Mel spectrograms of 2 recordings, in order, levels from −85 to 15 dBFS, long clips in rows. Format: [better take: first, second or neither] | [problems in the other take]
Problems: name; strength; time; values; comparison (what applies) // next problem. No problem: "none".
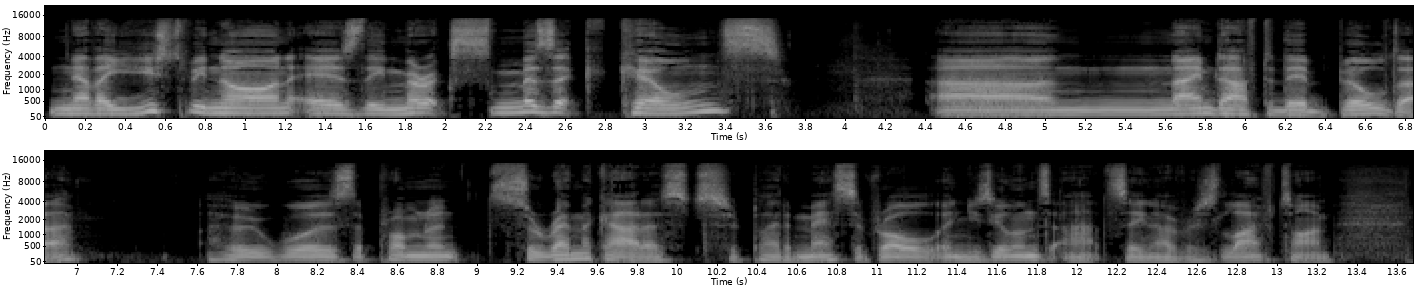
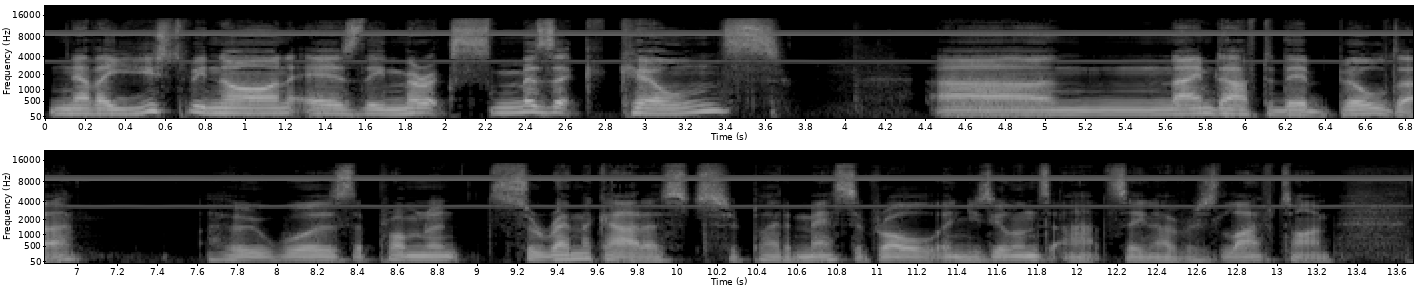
first | high-pitched whine; noticeable; throughout; 8.5 kHz, 15 dB below the speech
